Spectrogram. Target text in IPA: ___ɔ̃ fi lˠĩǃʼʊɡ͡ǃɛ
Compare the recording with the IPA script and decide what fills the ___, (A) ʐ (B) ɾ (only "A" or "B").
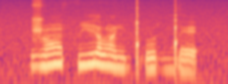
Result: A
